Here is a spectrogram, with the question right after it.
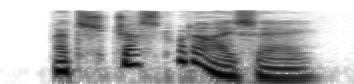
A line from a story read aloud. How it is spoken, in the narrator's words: she answered, purposely ignoring the sarcasm of his tone, and calmly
